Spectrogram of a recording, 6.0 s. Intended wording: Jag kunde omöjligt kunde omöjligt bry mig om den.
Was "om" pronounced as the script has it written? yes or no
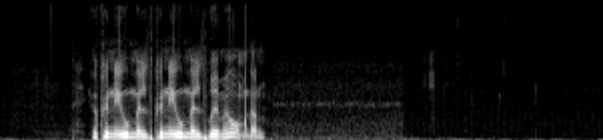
yes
